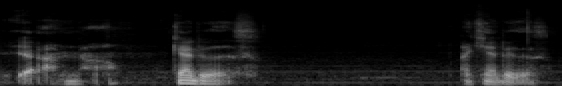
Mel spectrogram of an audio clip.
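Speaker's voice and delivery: soft, near-whispered resignation; half-whispered, worn out and giving up; defeated mumble. Retold or imitated. Telling the boss he can't do this, hushed and defeated.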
